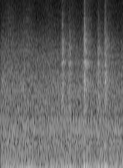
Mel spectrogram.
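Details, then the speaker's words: Car moving off and braking: sharp irregular knocks over road rumble from the front wheel area, very loud on pulling away; wheel tightened and lift inspection found nothing obvious. "начинаем двигаться тормозами такой дергаем ее и там что то очень сильно стучит вот при троганье тоже вот она не знаю слышно вам или нет но стучит очень сильно"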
